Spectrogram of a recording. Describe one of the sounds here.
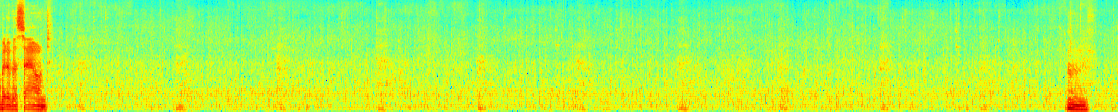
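Footsteps crunch slowly through deep snow.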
